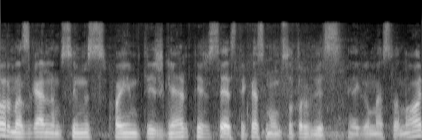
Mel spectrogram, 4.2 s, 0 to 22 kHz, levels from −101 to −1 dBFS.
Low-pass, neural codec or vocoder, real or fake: 10.8 kHz; codec, 24 kHz, 3 kbps, HILCodec; fake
